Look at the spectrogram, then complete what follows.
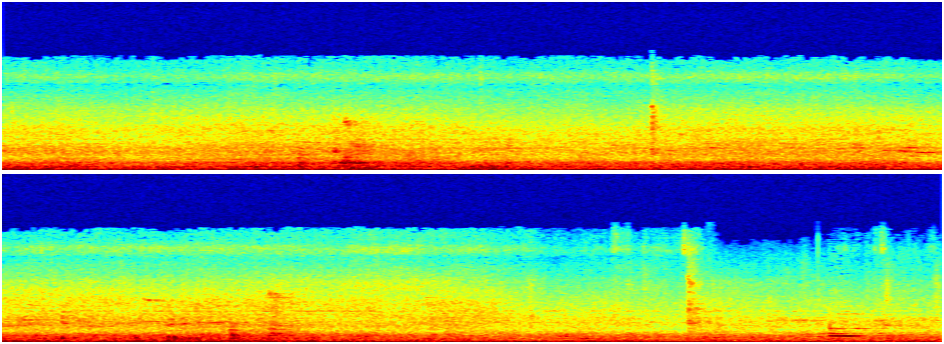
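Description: Steady low drone of a fishing vessel's engines and deck machinery running, with a few faint knocks. Music notes come in near the end.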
